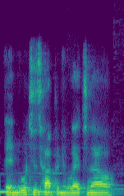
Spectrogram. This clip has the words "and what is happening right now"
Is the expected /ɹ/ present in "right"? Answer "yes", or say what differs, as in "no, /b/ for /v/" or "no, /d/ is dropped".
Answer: no, /l/ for /ɹ/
